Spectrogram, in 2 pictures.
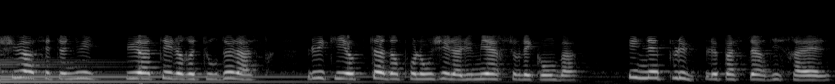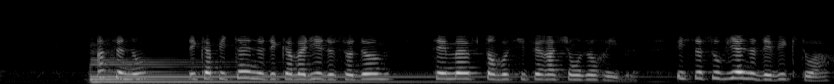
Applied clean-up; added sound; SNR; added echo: none; Guitar; 16 dB; none.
